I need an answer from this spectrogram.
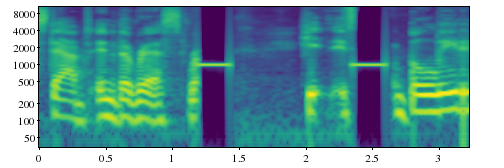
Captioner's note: beep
